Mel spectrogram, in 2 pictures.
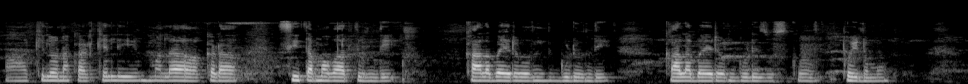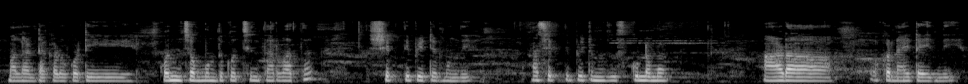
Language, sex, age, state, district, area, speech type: Telugu, female, 60+, Telangana, Hyderabad, urban, spontaneous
